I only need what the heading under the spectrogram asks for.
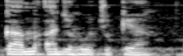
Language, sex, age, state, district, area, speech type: Punjabi, male, 18-30, Punjab, Mansa, rural, read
